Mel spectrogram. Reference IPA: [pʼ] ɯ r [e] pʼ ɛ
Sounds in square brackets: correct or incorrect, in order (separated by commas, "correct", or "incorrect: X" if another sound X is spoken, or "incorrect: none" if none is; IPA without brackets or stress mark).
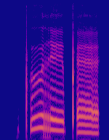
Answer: correct, correct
